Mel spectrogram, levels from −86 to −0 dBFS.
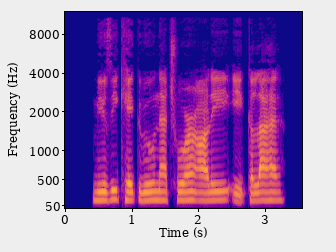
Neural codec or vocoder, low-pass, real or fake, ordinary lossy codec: codec, 16 kHz in and 24 kHz out, 0.4 kbps, LongCat-Audio-Codec, two codebook decoder; 10.8 kHz; fake; MP3, 48 kbps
